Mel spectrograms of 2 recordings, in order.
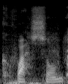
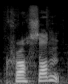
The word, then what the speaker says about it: croissant: Do the French pronounce it croissant? – Croissant. Croissant. – Like quack, but son.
